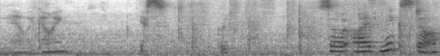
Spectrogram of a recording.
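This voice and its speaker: A woman with an Australian accent speaks at a very slow pace, taking long, frequent pauses. Audible room echo and noticeable background noise fill the recording. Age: 70s. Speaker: resin craft YouTuber. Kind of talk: casual crafting tutorial.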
